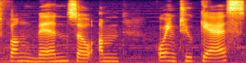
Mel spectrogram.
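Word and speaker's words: Feng Min: A lot of people pronounce it Fang, but I think it it the correct pronunciation of that name is Fung Min.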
